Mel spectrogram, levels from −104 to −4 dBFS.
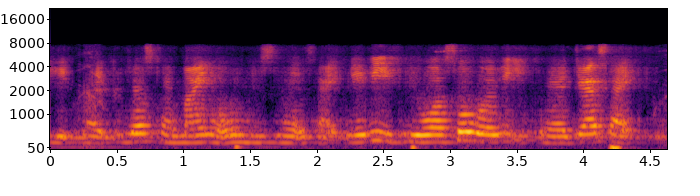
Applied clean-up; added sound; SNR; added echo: neural separator model SepFormer DNS4.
